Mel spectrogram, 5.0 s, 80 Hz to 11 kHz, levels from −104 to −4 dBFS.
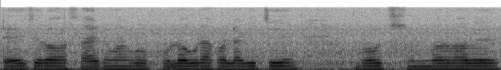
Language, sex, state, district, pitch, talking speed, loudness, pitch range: Odia, male, Odisha, Sambalpur, 135 Hz, 95 wpm, -15 LUFS, 125-135 Hz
